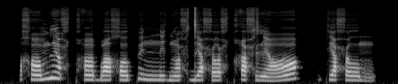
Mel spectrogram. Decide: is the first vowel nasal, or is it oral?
nasal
